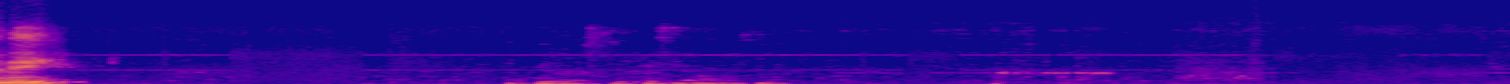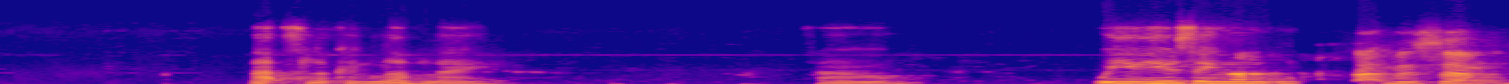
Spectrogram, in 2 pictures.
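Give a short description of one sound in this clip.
A middle-aged woman talks calmly over an online call.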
